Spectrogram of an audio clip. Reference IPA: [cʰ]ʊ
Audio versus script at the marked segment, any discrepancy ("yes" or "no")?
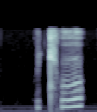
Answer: no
